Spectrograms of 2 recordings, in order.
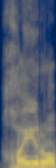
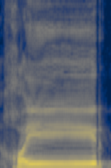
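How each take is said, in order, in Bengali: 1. 'ay' ধ্বনিটি ছোট ও কাটা কাটা। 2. 'ay' ধ্বনিটি আরও লম্বা করে টানা হয়। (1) "খয় র বলা যাবে না" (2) "খয়ের মধ্যে লিন একালিফ টান হবে"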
